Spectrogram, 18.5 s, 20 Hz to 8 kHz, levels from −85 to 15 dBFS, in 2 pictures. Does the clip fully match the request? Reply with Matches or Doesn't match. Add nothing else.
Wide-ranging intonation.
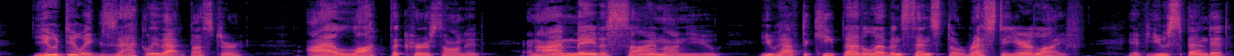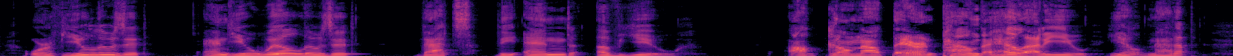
Matches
